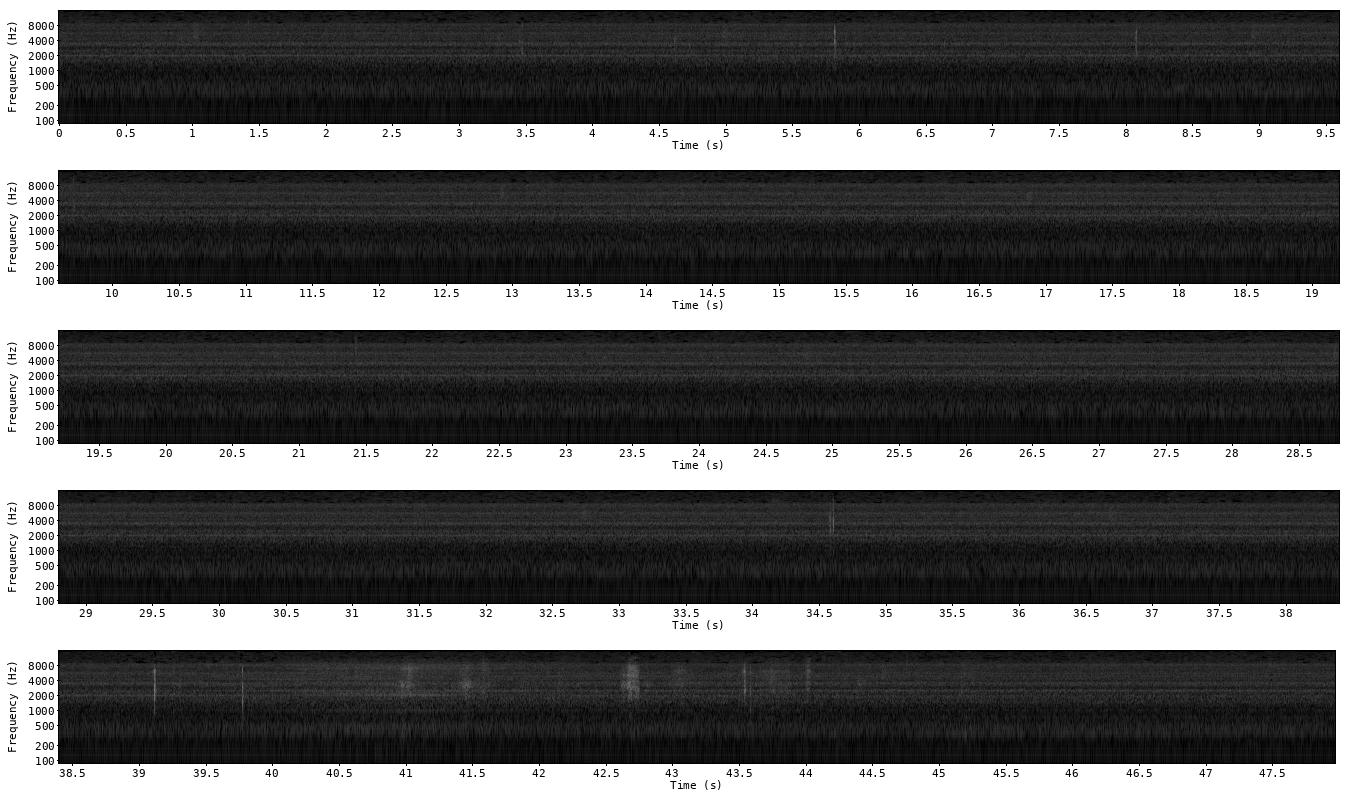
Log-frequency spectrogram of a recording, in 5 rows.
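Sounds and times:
aquarium pumps humming: 0.0s - 47.9s.

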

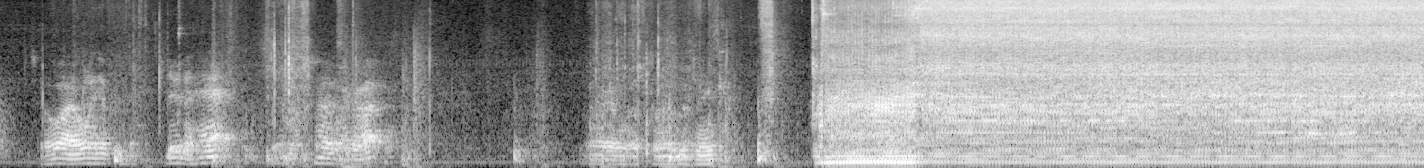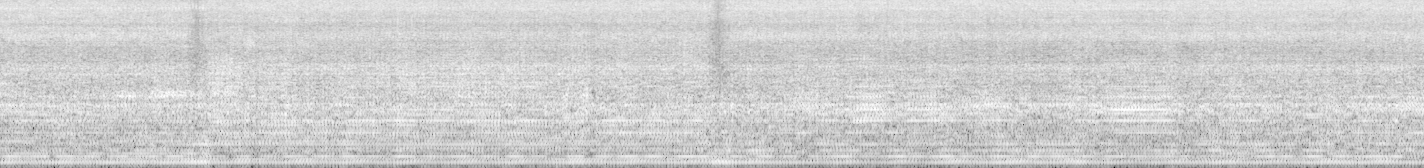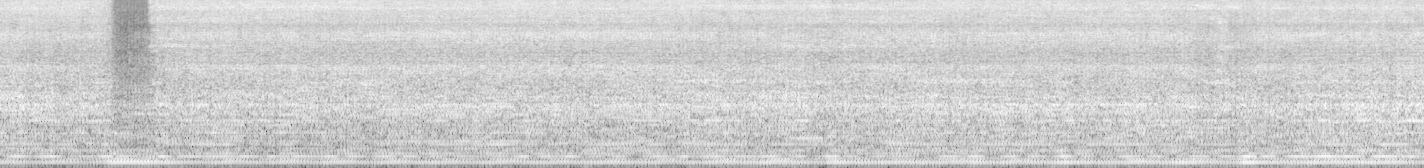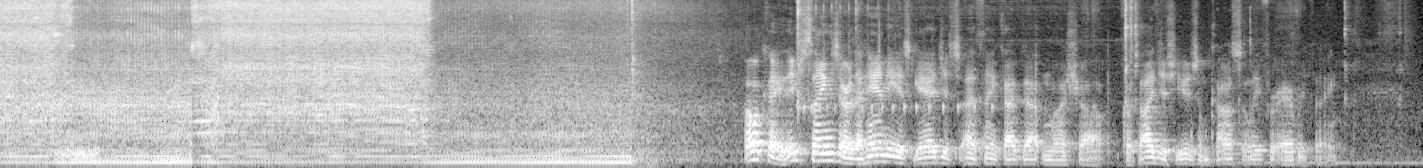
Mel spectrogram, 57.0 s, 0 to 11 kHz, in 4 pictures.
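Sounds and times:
electric motor hum: 8.2s - 49.8s.

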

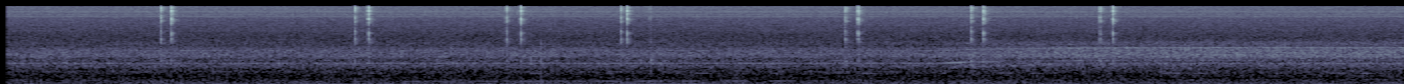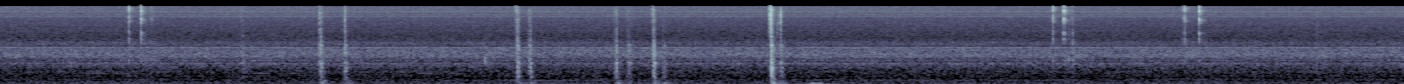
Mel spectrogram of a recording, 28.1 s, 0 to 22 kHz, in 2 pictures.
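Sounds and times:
low steady hiss: 0.1s - 28.0s
computer mouse clicks: 1.6s - 1.8s, 3.5s - 3.8s, 5.0s - 5.4s, 6.2s - 6.6s, 8.4s - 8.7s, 9.6s - 10.0s, 11.0s - 11.2s, 15.3s - 15.6s, 17.2s - 17.6s, 18.9s - 19.5s, 20.2s - 20.8s, 21.7s - 21.9s, 24.5s - 24.9s, 25.8s - 26.2s.

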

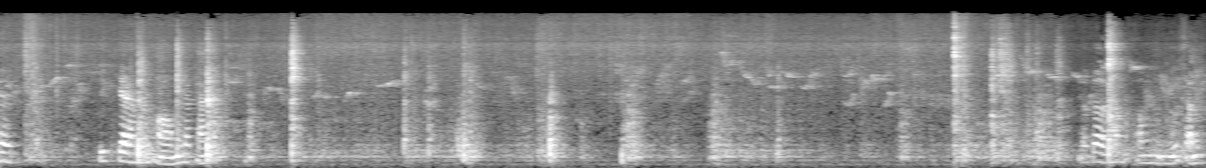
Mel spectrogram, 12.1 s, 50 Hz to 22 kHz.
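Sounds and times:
light sizzle: 0.0s - 12.0s
metal spatula scraping a wok: 0.0s - 12.0s.

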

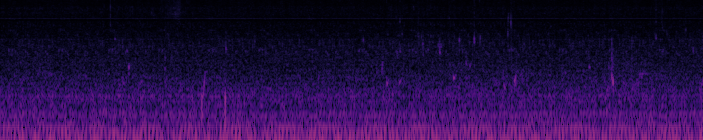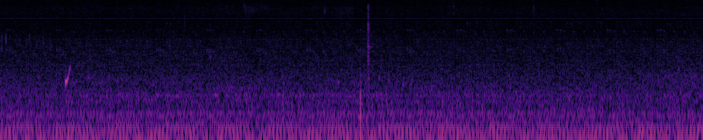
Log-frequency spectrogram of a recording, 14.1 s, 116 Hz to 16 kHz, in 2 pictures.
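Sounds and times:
steady low rumble: 0.0s - 14.0s
small water plinks: 0.9s - 9.4s
water trickling and dripping: 3.5s - 8.2s.

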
